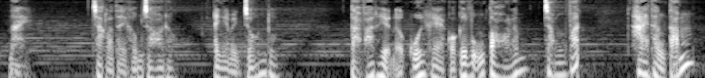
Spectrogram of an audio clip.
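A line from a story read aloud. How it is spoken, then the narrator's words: Whisper. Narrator (Vietnamese): ông nhõi thì thầm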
